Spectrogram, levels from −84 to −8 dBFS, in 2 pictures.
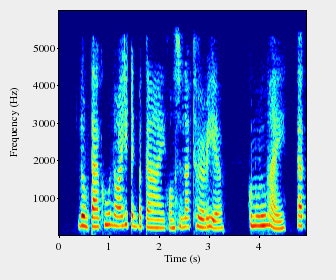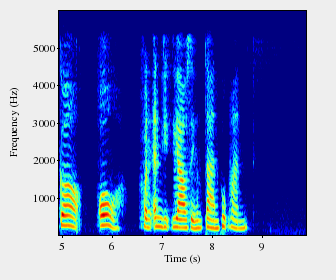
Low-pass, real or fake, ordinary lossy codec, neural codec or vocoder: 5.4 kHz; fake; AAC, 24 kbps; codec, 16 kHz, 0.5 kbps, X-Codec, WavLM features, trained on Multilingual LibriSpeech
